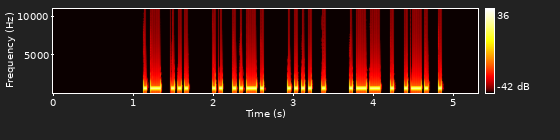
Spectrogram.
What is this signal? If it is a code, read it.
Morse code, heard as a keyed tone, about 28 wpm, 700 Hz. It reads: AS IF HE WERE
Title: Sets of 4 Words 28wpm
